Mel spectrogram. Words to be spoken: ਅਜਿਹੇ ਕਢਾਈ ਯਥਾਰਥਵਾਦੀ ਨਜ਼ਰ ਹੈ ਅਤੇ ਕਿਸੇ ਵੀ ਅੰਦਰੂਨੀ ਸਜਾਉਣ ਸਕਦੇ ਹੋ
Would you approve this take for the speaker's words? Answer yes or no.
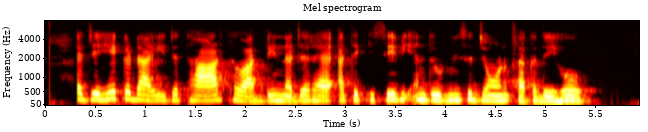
yes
